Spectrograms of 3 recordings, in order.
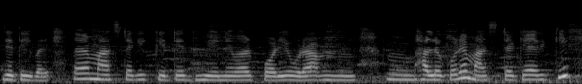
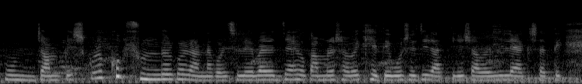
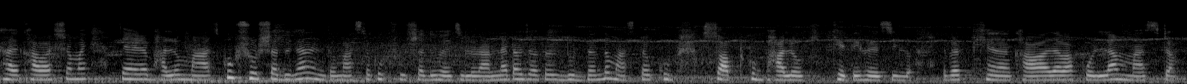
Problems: constant background noise, background conversations at intervals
